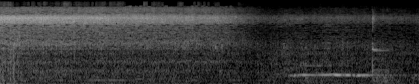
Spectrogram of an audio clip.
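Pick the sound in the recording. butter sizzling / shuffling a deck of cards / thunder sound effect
butter sizzling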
